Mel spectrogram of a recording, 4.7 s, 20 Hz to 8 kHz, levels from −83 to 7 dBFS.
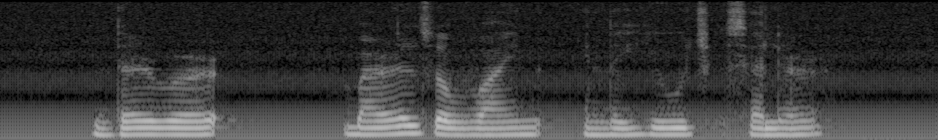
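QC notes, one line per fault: Throughout, video or display buzz: a screen or video cable is coupling its 75 Hz field-rate signal into the audio path, laying a steady buzz with harsh hash above it under the speech, roughly 20 dB below the speech level.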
